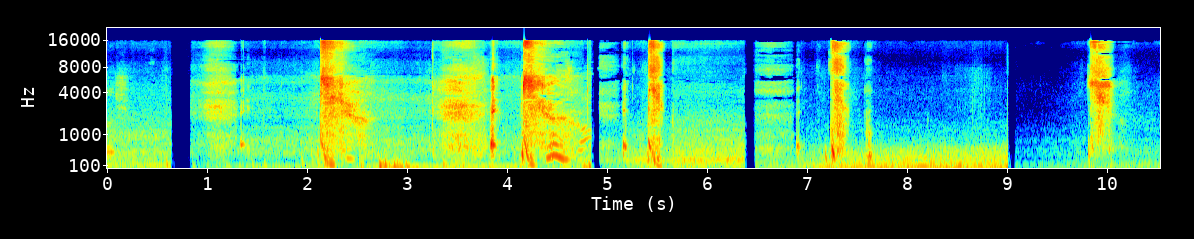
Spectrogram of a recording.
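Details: Several sharp, explosive sneeze bursts separated by quiet gaps and brief breaths, with faint talk in between, in a short edited compilation of sneezing clips: sneezing.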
